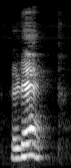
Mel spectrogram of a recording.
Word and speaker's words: wrap: র্যাপ, WRAP র্যাপ মানে জড়ানো, W silent.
